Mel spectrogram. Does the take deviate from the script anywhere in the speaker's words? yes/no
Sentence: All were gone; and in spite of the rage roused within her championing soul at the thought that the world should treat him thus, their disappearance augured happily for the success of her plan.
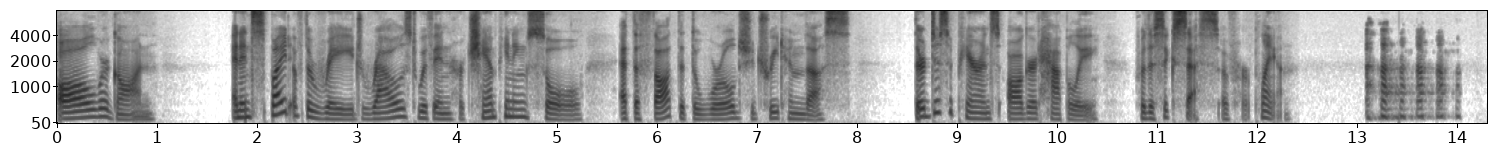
no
